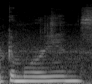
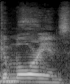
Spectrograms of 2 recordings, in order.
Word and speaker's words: Gamorreans: Gamorreans. See, Cole is correcting you. The pig people are Gamorreans, not Gorians. Gamorreans, thank you very much.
